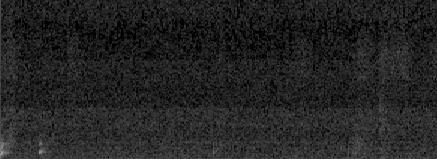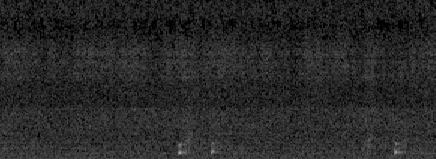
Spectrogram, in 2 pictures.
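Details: Quiet, sharp hiccup clicks, some in quick pairs, from a dog hiccuping in its sleep, over a steady low room hum.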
